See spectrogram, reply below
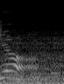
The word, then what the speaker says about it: Jung: It's spelled J-U-N-G. Some people pronounce it as Jung. Some people pronounce it as Young.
